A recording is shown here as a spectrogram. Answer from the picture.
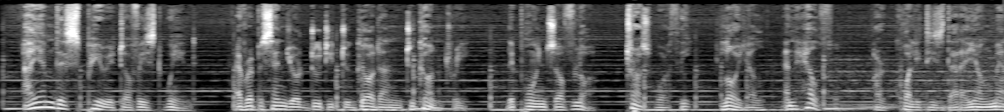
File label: SP Accent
